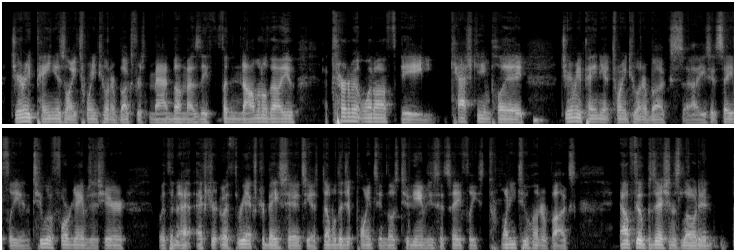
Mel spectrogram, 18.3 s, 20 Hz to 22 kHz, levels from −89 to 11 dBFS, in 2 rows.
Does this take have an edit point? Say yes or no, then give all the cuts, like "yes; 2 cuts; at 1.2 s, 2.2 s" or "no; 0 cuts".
yes; 1 cut; at 16.7 s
